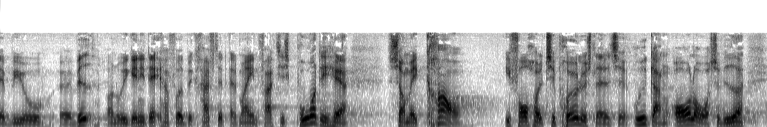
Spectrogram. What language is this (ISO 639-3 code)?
dan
